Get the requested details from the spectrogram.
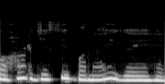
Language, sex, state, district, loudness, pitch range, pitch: Hindi, female, Bihar, Supaul, -11 LUFS, 195-255 Hz, 225 Hz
